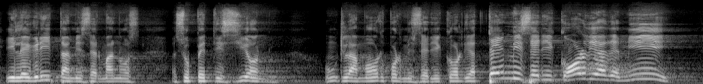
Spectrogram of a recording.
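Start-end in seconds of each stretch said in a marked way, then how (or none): 4.8-7.0 begging shout to Jesus; pleading cry. Retold or imitated. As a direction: drag out the cry for mercy. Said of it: "le gritaba a Jesús".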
